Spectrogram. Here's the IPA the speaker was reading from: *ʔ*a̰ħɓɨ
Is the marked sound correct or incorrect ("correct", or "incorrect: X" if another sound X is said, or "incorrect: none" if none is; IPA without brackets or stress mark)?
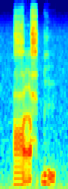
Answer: incorrect: ʕ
